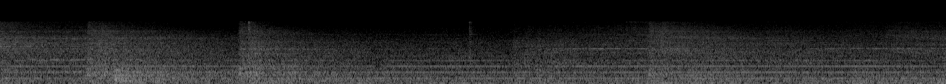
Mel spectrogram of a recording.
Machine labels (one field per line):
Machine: fan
